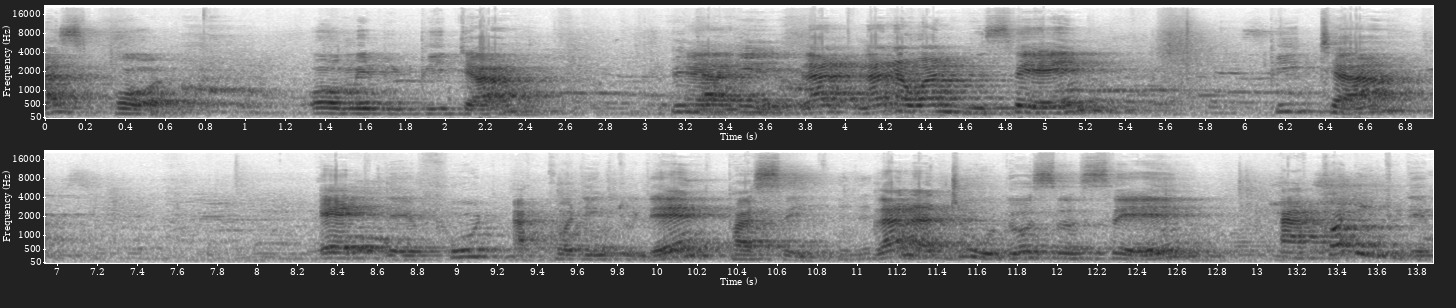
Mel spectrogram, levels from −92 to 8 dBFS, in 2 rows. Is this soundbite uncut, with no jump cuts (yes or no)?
yes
